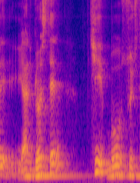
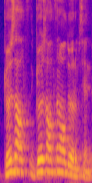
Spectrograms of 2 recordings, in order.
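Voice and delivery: stern raised voice of a cop making an arrest threat; louder, higher, bossy police order; retold cop threat; 6 semitones higher, 6 dB louder than usual. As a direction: bark it like an officer laying down the law. Cop threatening to detain him.

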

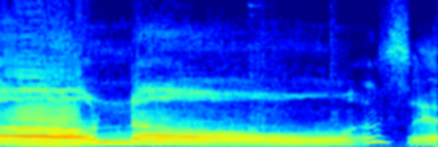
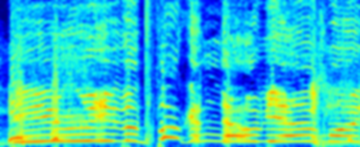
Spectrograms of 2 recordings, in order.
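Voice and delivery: dramatic shout; 12 semitones higher, 8 dB louder than usual. Acted. Mock dramatic outburst.

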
